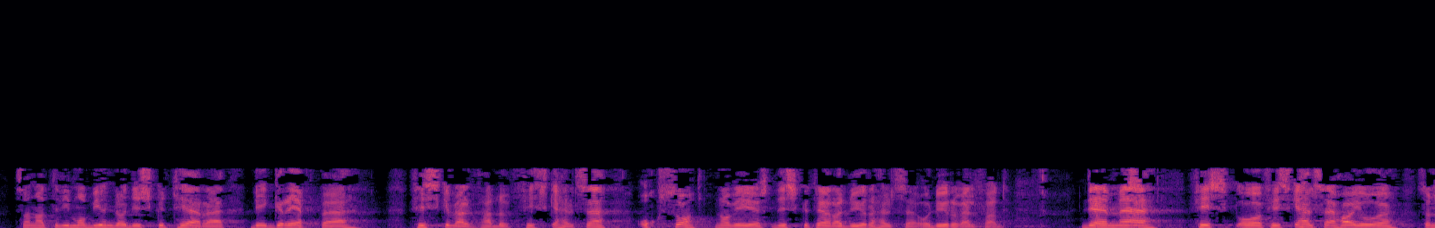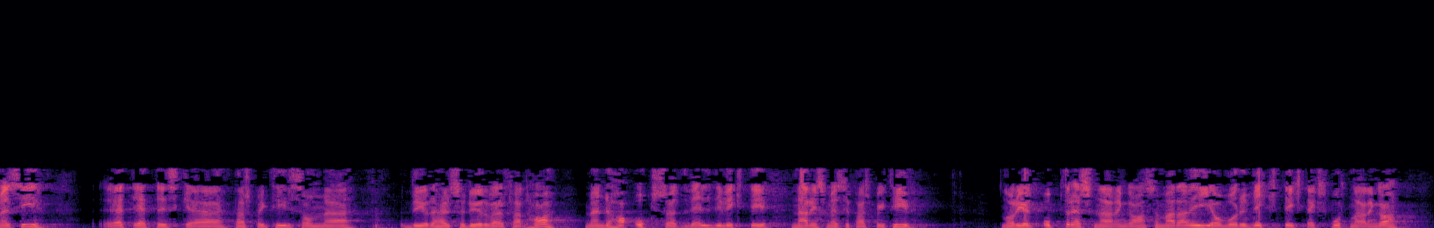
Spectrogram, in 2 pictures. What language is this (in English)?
Norwegian Nynorsk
